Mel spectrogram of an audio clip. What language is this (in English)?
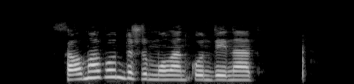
Mari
